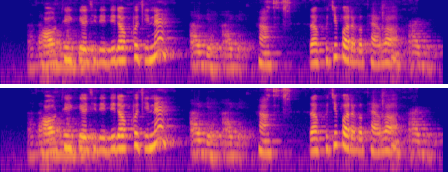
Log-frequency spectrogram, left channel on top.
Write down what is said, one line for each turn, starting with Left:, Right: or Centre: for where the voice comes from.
Left: ଆଉ ତାଙ୍କ
Right: ହଉ
Left: ମାମାକୁ
Right: ଠିକ
Left: ସେ
Right: ଅଛି ଦିଦି ରଖୁଛି ନା।
Left: ଆଜ୍ଞା ଆଜ୍ଞା।
Right: ହଁ ରଖୁଛି ପରେ କଥା ହେବା ଆଉ।
Left: ଆଜ୍ଞା।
